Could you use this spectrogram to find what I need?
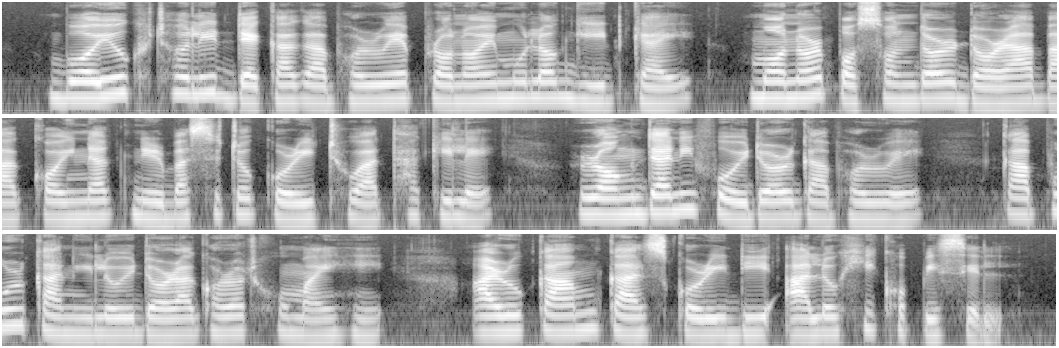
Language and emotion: Assamese, neutral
